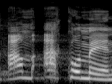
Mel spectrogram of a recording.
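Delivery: slow, loud kid playing superhero; mock superhero boast. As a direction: proclaim it like a boy hero, drawn out. Brother playing superhero in his underoos.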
